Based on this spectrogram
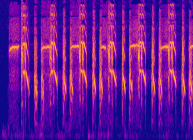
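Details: Teetar, or gray francolin, calling insistently with rapid repeated phrases of a high whistled note followed by harsh descending squeals, with some faint low background noise.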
